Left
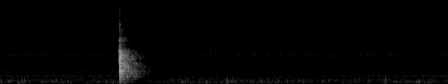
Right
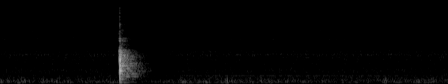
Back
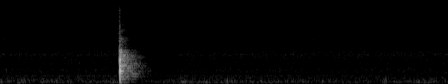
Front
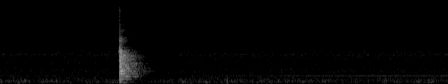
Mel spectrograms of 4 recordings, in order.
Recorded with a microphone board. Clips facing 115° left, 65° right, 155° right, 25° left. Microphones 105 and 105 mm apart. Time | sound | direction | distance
1.2 | a thud | 145° right | 1.5 m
